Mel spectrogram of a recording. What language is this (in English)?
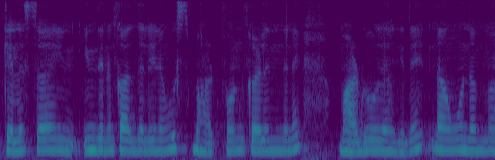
Kannada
